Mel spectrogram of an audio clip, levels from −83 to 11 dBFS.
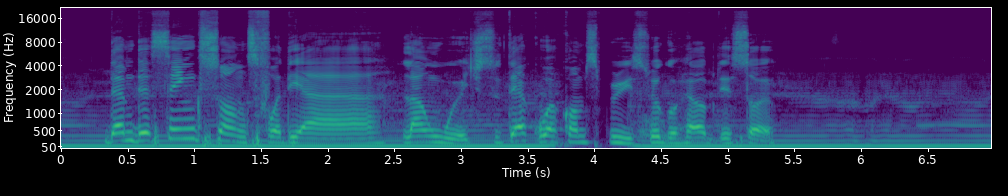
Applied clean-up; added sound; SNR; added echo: none; Musical instrument; 6 dB; none.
